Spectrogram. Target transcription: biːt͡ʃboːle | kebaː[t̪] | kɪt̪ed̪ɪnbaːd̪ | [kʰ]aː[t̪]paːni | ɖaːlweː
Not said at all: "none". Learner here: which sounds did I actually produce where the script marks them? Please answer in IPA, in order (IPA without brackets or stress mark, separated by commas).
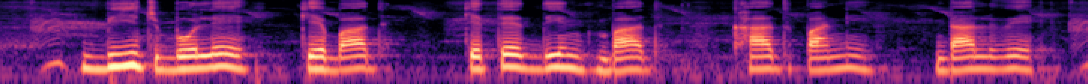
d̪, kʰ, d̪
